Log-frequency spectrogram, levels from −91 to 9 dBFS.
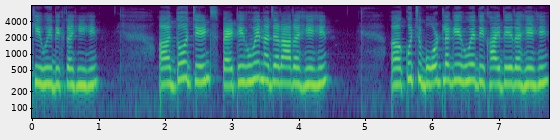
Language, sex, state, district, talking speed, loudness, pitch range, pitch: Hindi, female, Uttar Pradesh, Jalaun, 180 wpm, -13 LUFS, 275-315 Hz, 290 Hz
